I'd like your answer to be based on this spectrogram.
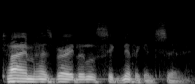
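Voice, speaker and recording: An actor playing a grave scientist in a 1950s radio drama, speaking in a formal, measured, solemn way. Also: male voice, mid-range voice, animated, dull audio, lightly acted. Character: grave scientist professor bearing news of doom. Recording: thin band-limited vintage radio recording.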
